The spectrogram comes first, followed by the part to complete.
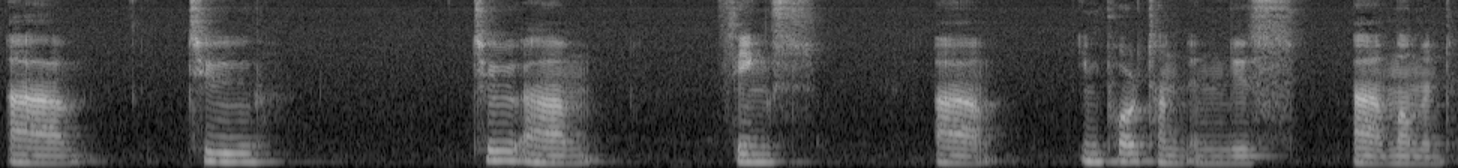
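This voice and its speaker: A man whose first language is Spanish, keeping a casual video journal in English, hesitant and often pausing to search for words. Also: mid-range voice. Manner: very slow, halting speech. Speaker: vlogger.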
